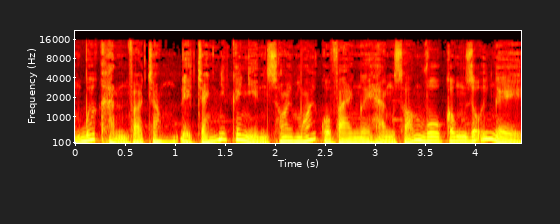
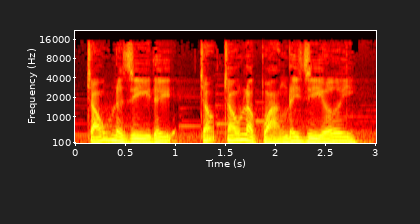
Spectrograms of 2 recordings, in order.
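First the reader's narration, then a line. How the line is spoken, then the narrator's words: Tearful, embarrassed, sad reply. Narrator (Vietnamese): Quảng mếu máo, vừa ngượng vừa buồn đáp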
